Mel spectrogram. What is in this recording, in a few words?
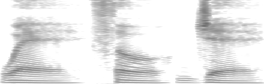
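"wethoje", concatenated syllables; Affixing experiment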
